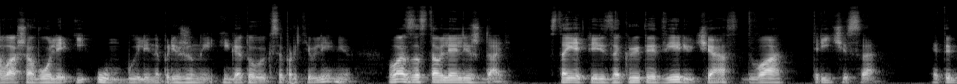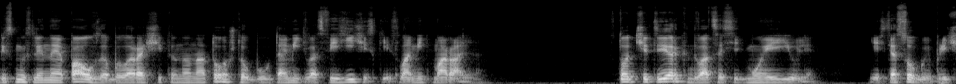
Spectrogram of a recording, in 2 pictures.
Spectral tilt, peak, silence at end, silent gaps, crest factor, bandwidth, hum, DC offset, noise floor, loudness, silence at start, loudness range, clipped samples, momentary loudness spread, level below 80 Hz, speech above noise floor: -6 dB/octave; 0 dBFS; 0 s; none; 18 dB; 16 kHz; none; under 0.1%; -58 dBFS; -17 LUFS; 0 s; 4 LU; under 0.1%; 11 LU; -42 dBFS; 41 dB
